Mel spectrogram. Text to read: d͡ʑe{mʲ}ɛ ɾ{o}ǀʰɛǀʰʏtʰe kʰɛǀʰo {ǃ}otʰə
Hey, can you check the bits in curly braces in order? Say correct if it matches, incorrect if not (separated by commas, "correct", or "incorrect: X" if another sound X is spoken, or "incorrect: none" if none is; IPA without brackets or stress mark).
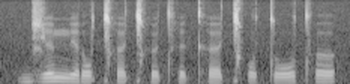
correct, correct, incorrect: t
